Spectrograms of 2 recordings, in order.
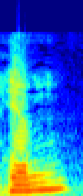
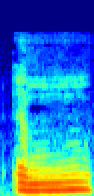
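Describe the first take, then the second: First: The word starts with a clear h sound. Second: The word starts without an h sound.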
